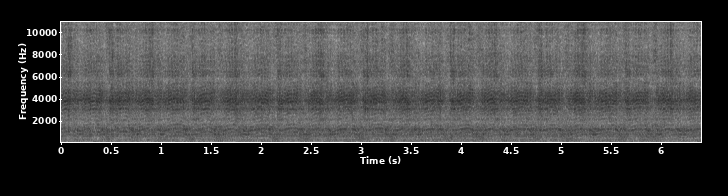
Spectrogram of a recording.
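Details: Ford 3600 diesel tractor with rebuilt CAV injection pump, bleeding injectors with some fuel reaching the first injector: even rhythmic cranking chug that never catches, battery starting to slow; cranks but won't start, later traced to the pump.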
